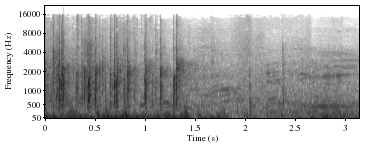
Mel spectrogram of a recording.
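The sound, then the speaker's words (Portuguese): A crowd applauds the Lord with loud, dense clapping for about a second and a half, then it drops away abruptly and a voice carries on speaking over faint remaining claps. “Vamos dar uma salva de palmas para o Senhor.”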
